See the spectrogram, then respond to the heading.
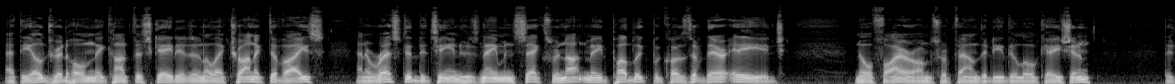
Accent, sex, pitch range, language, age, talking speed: American, male, 90-110 Hz, English, 60-79, 170 wpm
